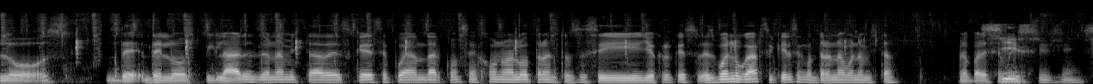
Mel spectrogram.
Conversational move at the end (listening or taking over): taking over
